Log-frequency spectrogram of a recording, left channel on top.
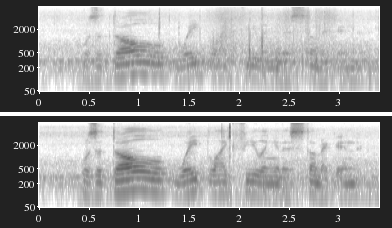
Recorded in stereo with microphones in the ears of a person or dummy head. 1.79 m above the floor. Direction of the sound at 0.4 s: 35° right (ahead or behind).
